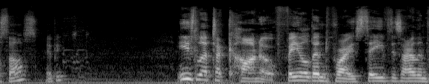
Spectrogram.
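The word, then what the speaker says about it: Tacaño: Takano is how we're going to pronounce it from now on.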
